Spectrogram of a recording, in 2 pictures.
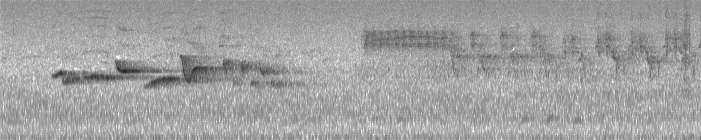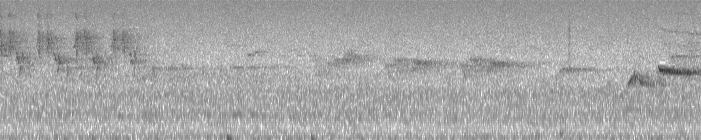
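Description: Songbirds singing: a loud phrase of quick, clear whistled notes about half a second in, then a rapid dry trill from about four to seven seconds in, fainter calls after that, and another loud phrase near the end, all over a steady hiss of background noise.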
